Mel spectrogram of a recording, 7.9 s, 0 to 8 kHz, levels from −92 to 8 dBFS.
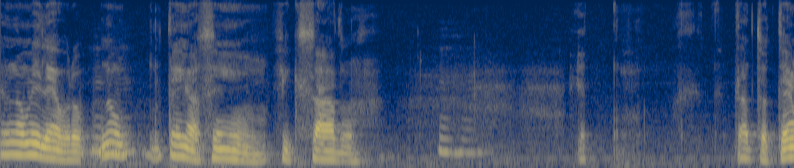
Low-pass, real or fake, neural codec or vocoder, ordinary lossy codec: none; real; none; none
